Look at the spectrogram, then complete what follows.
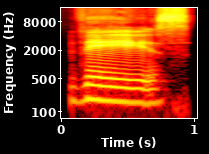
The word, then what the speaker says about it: vase: accidentally broke the ancient vase exactly you can say vase or vas and honestly I change my pronunciation sometimes I say vas sometimes I say vas you can say either one I gasp oh no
